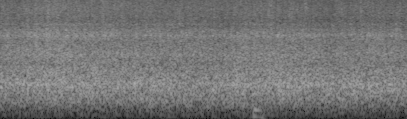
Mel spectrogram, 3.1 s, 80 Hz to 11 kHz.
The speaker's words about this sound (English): The Atlantic Ocean is literally about 200 meters from my house, so this is like a proper squall coming off the Atlantic Ocean.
